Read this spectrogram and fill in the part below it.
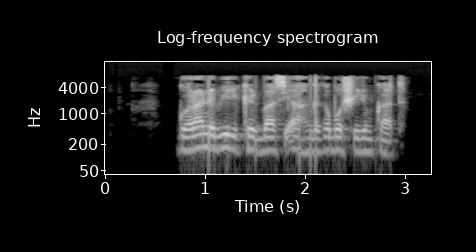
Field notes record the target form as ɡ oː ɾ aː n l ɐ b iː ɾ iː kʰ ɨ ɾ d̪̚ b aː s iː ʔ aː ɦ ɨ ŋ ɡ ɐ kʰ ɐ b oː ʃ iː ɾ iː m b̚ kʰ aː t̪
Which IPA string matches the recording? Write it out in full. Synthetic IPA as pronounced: ɡ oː ɾ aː n l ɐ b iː ɾ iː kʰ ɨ ɾ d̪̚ b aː s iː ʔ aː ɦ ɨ ŋ ɡ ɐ k ɐ b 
